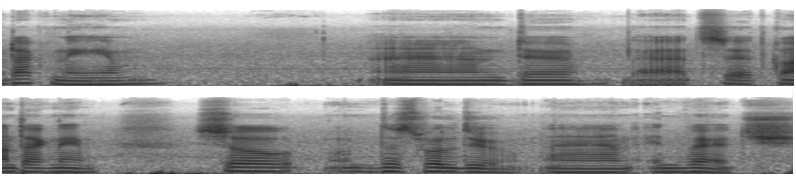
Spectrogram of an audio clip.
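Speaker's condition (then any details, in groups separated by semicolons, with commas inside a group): No condition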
